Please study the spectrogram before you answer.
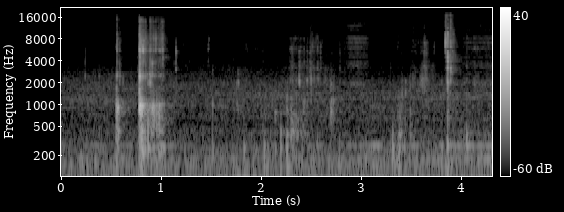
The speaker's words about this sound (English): This actually has like a much looser, kind of thinner mouthfeel to it. Looks a little bit lighter, even for a hazy IPA. Looks a little bit lighter than you'd be expecting. I'm going to get another sip here.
